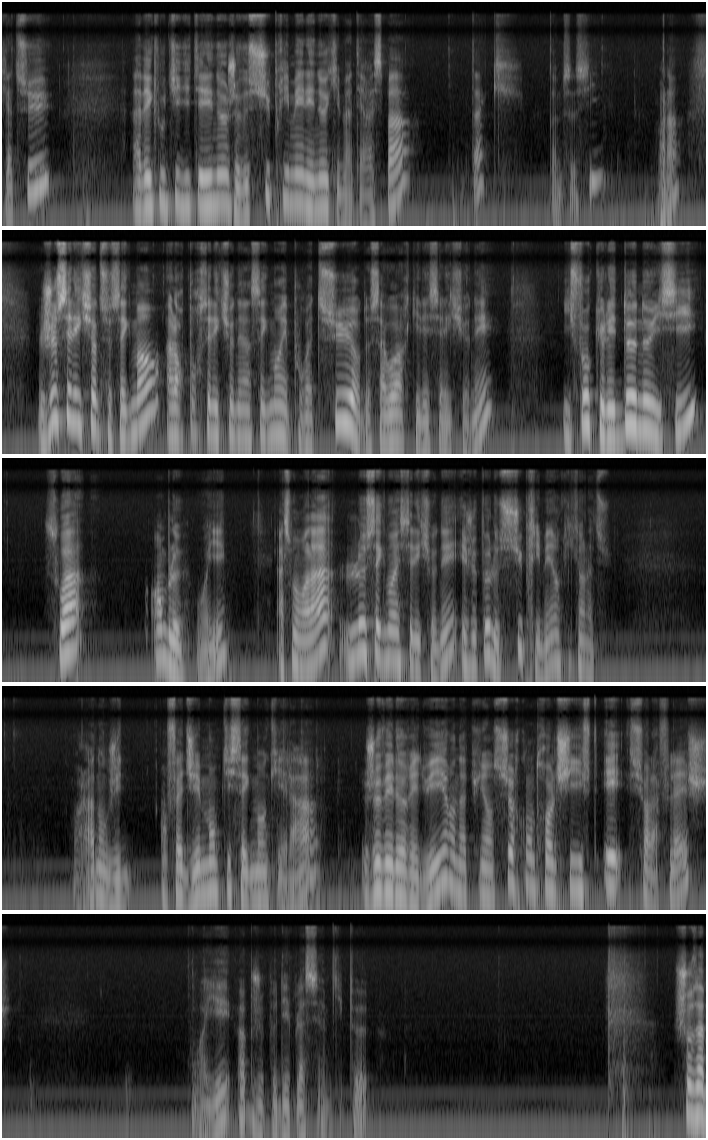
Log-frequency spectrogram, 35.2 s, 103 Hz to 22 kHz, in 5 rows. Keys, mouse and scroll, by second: 0.1 click, 1.6 click, 2.1 click, 3.3 Delete, 3.7 click, 4.6 Delete, 5.1 click, 6.2 Delete, 7.9 click, 8.6 click, 11.7 click, 19.3 click, 21.2 click, 22.2-24.1 drag, 24.2 ctrl+z, 27.6-30.3 ctrl+shift+drag, 31.0 click.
